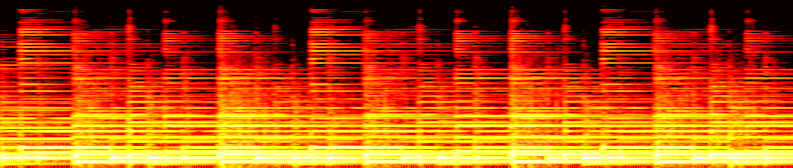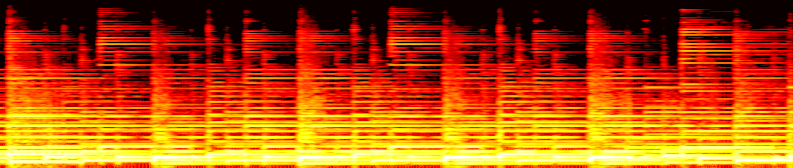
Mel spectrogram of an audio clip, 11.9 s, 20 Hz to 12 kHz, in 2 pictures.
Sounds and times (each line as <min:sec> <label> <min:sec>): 0:00.0 Chirpy guitar 0:11.9
0:10.7 cello 0:11.9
